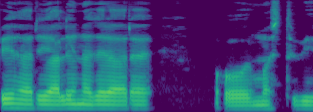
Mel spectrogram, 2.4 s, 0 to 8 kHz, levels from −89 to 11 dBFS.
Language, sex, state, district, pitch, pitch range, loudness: Hindi, male, Bihar, Supaul, 105 Hz, 100-110 Hz, -19 LUFS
